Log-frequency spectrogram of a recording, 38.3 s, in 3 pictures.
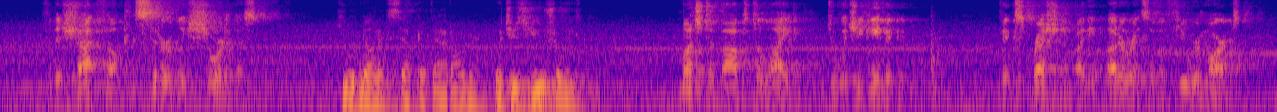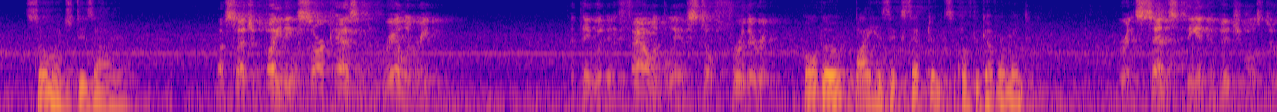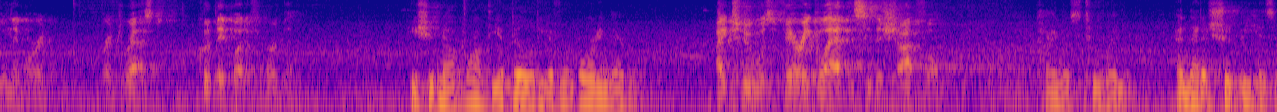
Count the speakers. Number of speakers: two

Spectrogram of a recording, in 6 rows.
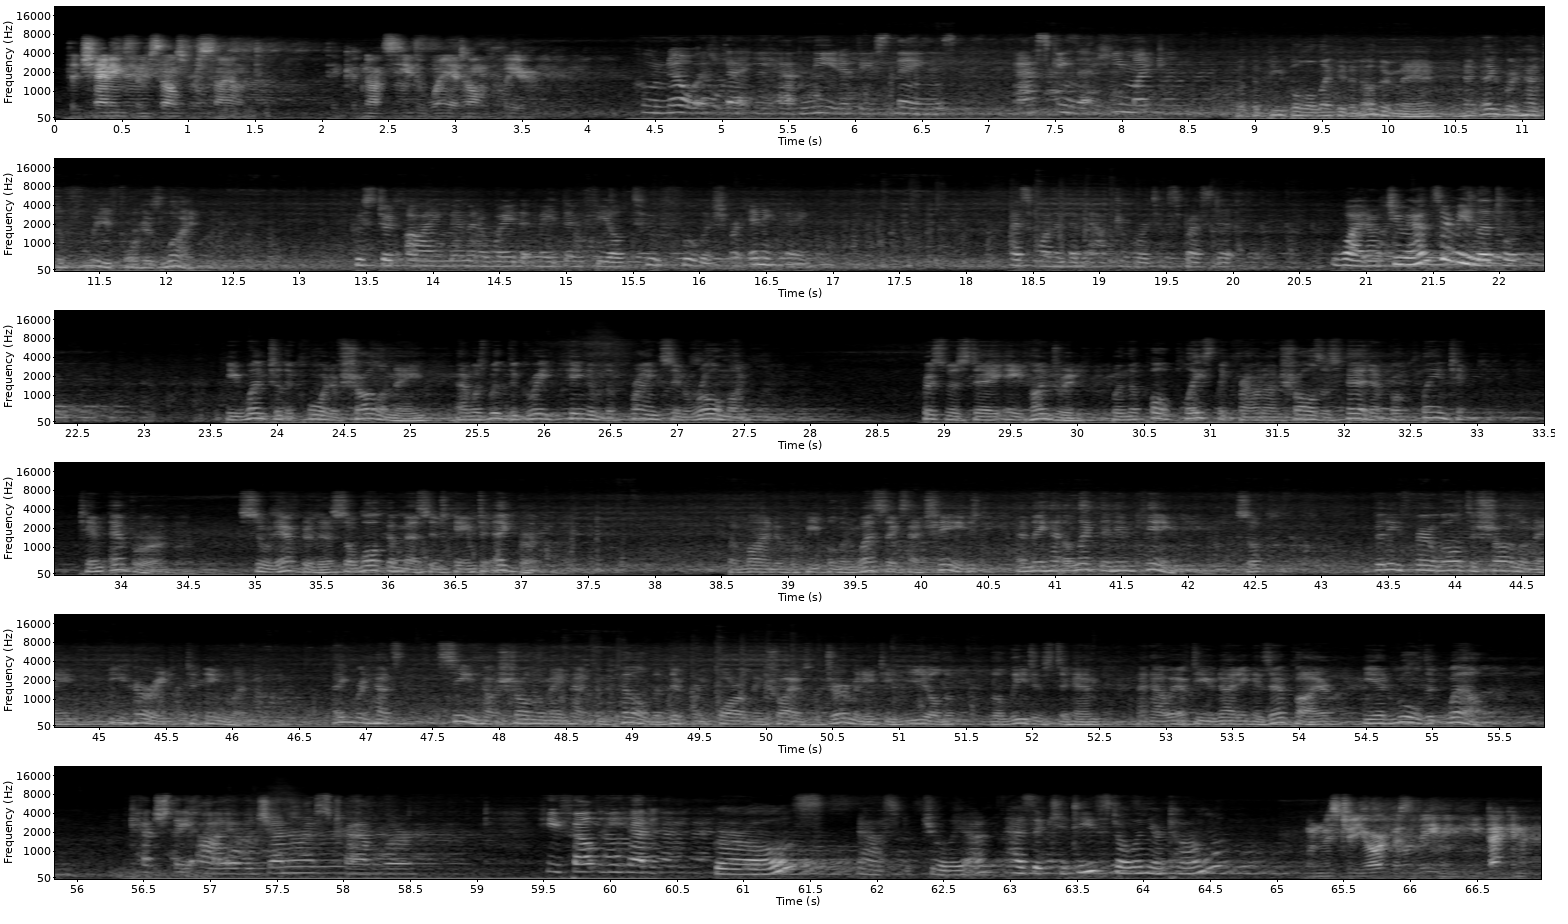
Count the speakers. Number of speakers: four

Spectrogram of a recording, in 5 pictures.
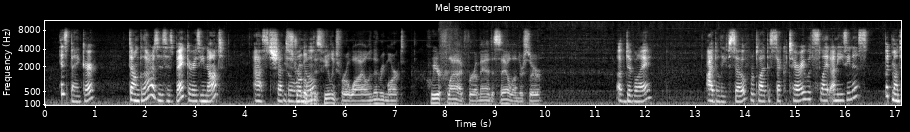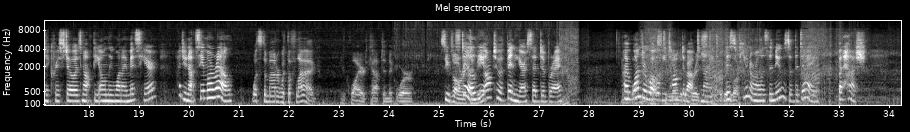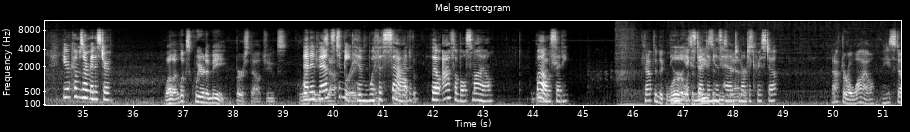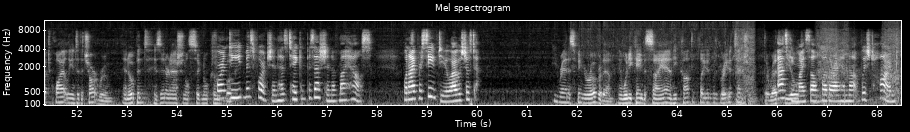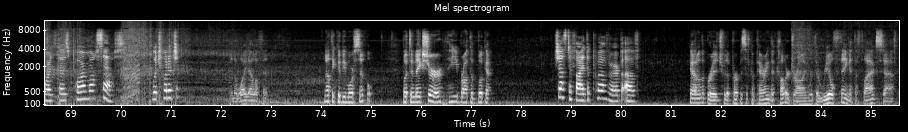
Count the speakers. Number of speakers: two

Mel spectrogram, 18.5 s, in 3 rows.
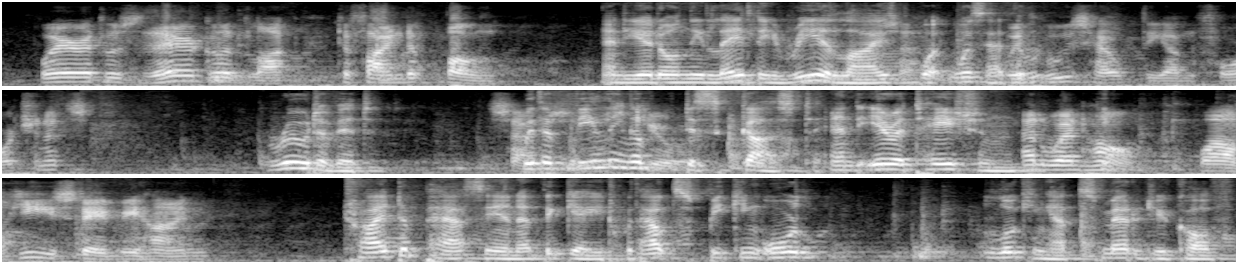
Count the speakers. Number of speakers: two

